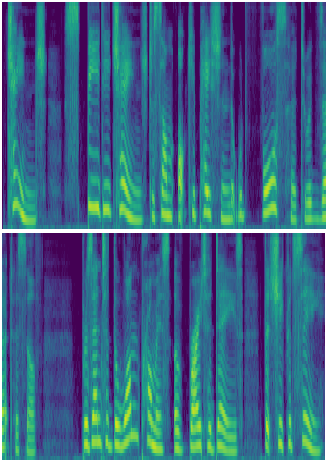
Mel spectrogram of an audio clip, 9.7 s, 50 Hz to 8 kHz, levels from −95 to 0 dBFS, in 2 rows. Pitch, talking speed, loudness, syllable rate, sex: 245 Hz, 150 wpm, -18 LUFS, 4.7 syllables/s, female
